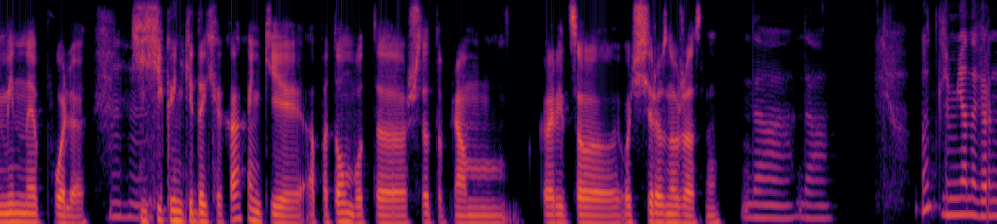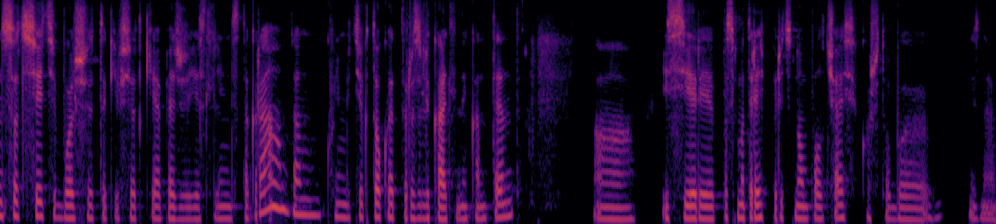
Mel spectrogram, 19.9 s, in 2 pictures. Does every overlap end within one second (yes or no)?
yes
